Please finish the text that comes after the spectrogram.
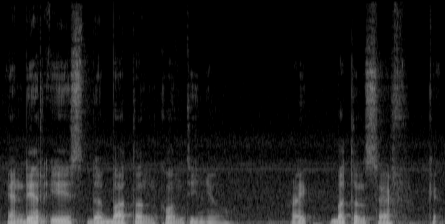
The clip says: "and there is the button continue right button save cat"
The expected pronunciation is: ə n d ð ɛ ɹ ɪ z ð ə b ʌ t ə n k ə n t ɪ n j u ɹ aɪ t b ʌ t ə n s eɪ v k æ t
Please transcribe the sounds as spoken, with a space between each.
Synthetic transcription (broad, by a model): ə n d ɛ ɹ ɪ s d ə b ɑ t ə n k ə n t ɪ n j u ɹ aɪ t b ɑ t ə n s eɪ f k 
